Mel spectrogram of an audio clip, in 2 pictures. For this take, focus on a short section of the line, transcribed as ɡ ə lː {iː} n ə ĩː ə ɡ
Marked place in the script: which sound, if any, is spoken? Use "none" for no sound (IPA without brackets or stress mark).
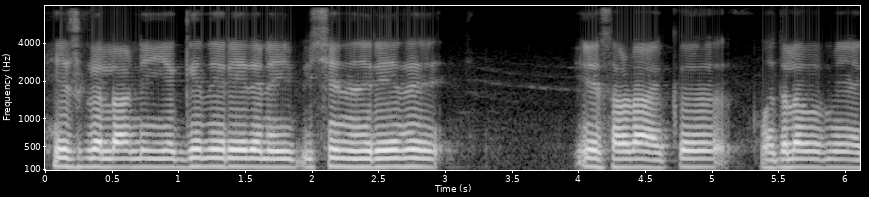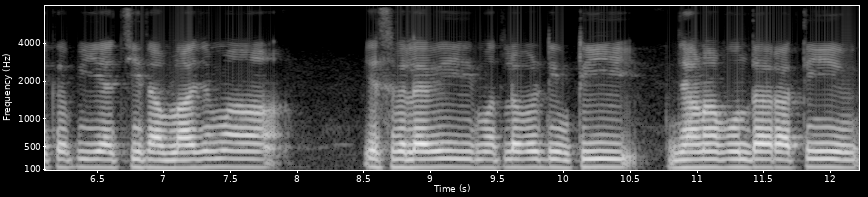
aː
